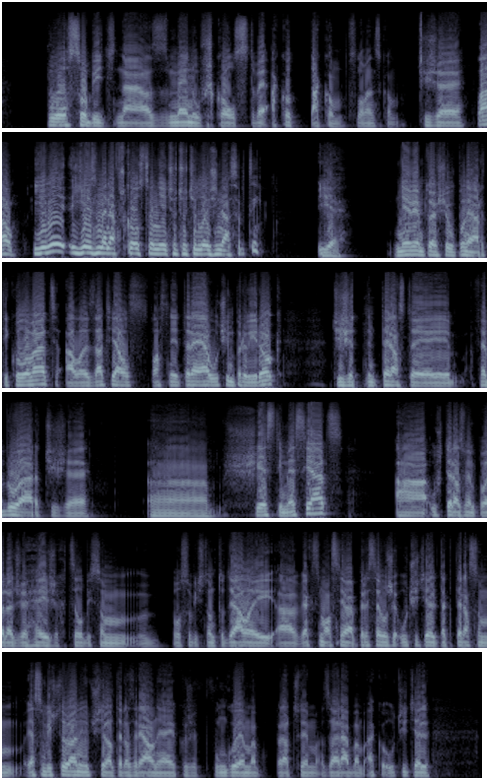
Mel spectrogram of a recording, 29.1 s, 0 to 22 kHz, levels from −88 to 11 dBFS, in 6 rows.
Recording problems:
distortion; heavy; 8% of the sound clipped

